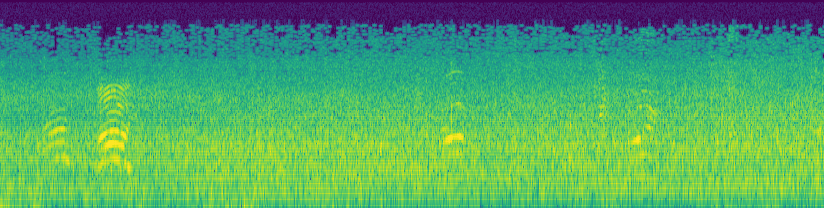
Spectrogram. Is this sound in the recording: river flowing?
yes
